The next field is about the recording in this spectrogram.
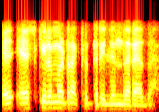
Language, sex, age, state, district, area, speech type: Kannada, male, 30-45, Karnataka, Belgaum, rural, conversation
